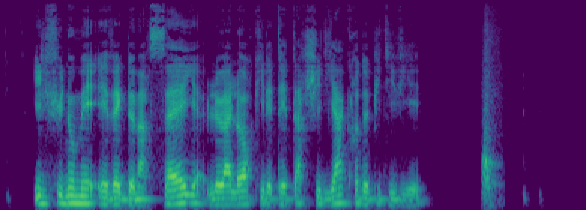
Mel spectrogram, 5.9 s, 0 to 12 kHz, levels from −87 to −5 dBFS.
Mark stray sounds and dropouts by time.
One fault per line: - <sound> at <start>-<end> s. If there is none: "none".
- whoosh at 4.8-5.0 s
